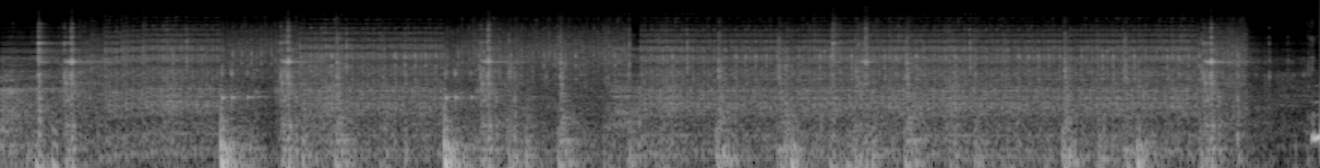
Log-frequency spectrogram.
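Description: A sewing machine runs steadily with a whirring motor and rhythmic mechanical clatter. It carries on at a moderate level for several seconds, briefly easing near the end, with no one speaking.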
